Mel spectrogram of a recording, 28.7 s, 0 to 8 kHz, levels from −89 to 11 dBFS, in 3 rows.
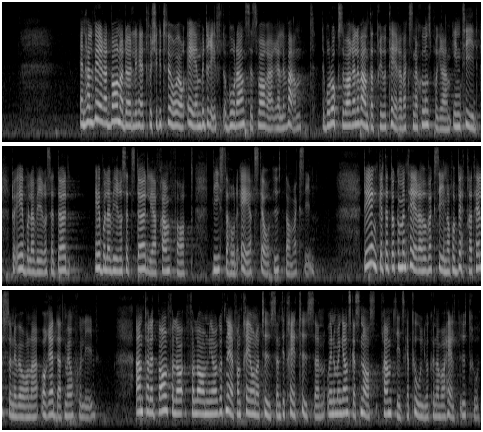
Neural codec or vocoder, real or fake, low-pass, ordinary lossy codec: none; real; none; none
